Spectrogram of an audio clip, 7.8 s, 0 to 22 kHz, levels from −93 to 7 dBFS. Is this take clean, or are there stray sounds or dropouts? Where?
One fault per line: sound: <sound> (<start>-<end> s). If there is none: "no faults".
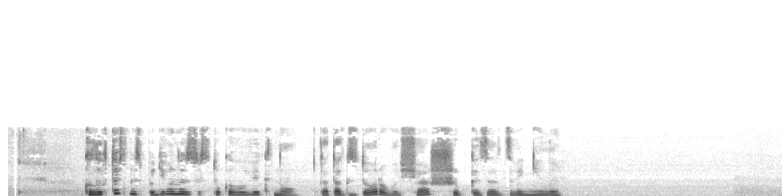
no faults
